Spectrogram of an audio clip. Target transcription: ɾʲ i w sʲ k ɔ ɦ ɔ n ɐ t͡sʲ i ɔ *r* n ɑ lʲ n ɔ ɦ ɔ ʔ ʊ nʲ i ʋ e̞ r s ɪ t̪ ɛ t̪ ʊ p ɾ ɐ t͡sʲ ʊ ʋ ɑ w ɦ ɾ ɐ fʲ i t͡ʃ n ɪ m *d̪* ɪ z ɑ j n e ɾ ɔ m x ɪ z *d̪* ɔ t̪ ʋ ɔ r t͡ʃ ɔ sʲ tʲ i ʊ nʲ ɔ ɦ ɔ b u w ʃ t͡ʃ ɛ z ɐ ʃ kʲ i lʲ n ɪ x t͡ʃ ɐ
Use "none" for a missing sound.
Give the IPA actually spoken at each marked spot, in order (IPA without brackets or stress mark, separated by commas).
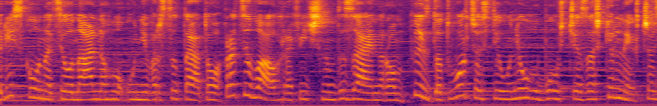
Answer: none, d̪, d̪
